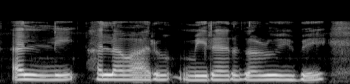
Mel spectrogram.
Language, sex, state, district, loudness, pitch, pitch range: Kannada, female, Karnataka, Bidar, -15 LUFS, 215 Hz, 210-225 Hz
